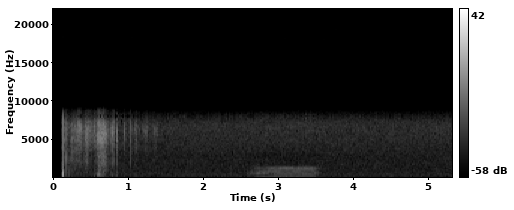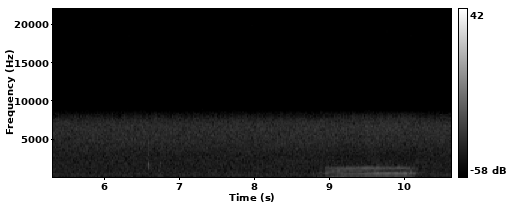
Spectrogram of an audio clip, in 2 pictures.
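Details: Snoring during sleep: two buzzing, rattling snores about six seconds apart over low room hiss.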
